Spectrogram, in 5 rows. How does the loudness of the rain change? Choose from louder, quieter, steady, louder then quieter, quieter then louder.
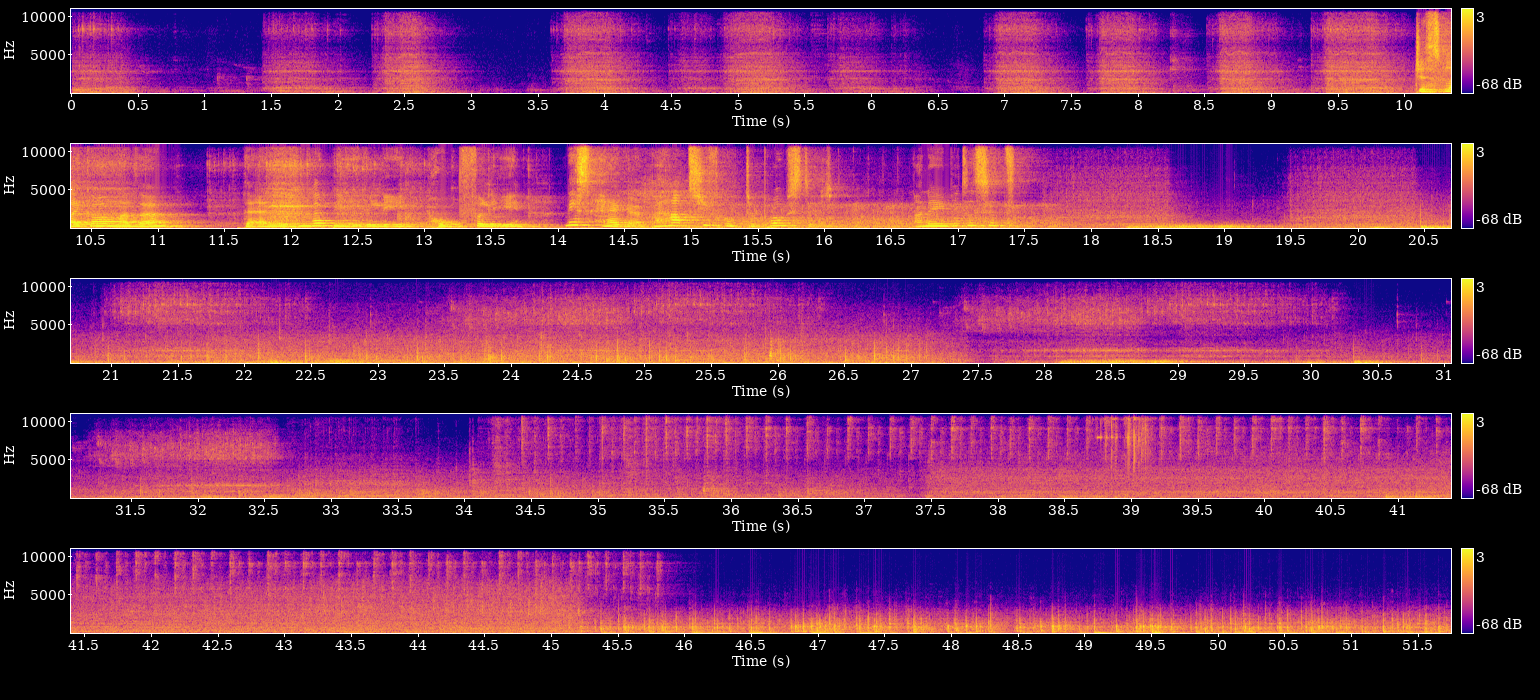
quieter then louder.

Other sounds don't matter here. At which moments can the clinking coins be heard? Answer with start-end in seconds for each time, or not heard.
38.8-39.2.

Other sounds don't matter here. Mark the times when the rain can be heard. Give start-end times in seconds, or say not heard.
14.8-51.7.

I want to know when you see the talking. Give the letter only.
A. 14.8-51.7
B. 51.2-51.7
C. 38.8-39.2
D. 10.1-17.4
D.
